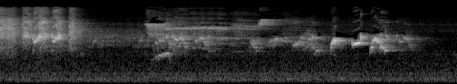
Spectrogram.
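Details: Penang bulbul, a male displaying at home, opening with bright high chattering, then drawn-out whistled notes and a final trio of loud, quick rising chirps.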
